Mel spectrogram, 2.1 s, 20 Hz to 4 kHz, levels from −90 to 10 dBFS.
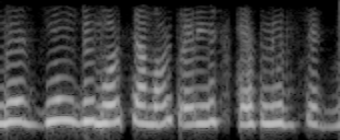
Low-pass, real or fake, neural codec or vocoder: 3.6 kHz; fake; codec, 16 kHz in and 24 kHz out, 0.6 kbps, FireRedTTS-2 codec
